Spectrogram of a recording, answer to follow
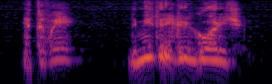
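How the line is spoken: Whispered female question. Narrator (Russian): спросил женский шепот

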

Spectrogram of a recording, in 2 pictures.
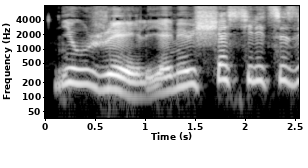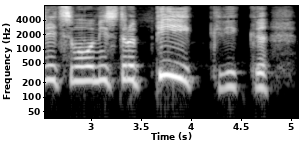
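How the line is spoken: Exclamation. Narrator (Russian): воскликнула миссис Лио Хантер

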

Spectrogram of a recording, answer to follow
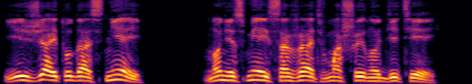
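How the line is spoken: Shout. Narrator (Russian): крикнув

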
